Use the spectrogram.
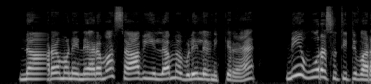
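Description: From 0.35 to 0.49 s there is a burst of packet loss, just before "அரை மணி நேரமா சாவி". About 120 ms of the conversation never arrived in time, so the receiver stretched the last received sound across roughly 110 ms, letting it decay before the stream resumed further on. It sounds like a held, dimming smear followed by a jump. On a spectrogram the frequency content runs flat and unchanging, then fades. The waveform envelope tapers smoothly before snapping back.

At 2.09 to 2.13 s, right after "நேரமா சாவி இல்லாம வெளியில", a short concealed packet loss appears. About 20 ms went missing, and the decoder patched it by extending the preceding sound, then crossfaded into the real audio. It is heard as a brief smear or wobble. A spectrogram shows a thin stripe where the partials freeze or blur for a moment. The waveform shows a short stretch where the preceding sound is continued, blending smoothly back at the rejoin.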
